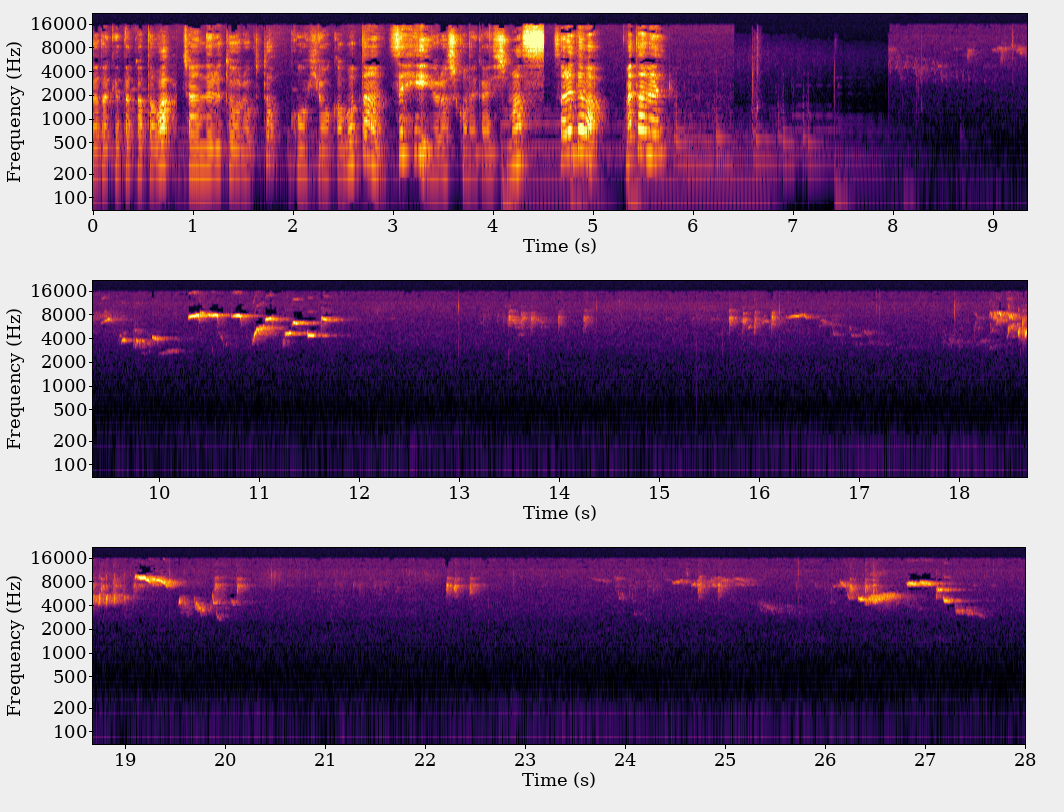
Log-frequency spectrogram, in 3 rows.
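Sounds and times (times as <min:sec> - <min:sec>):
faint birdsong: 0:08.0 - 0:28.0.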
